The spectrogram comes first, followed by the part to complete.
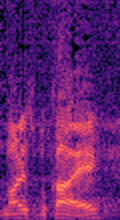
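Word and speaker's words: Maurice Bucaille: Morris Bukail pronounced as Morris Bukay am I right doctor doesn't matter okay uh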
